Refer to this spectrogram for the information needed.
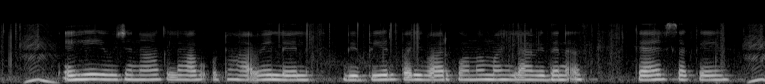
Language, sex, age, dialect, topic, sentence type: Maithili, female, 25-30, Eastern / Thethi, agriculture, statement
